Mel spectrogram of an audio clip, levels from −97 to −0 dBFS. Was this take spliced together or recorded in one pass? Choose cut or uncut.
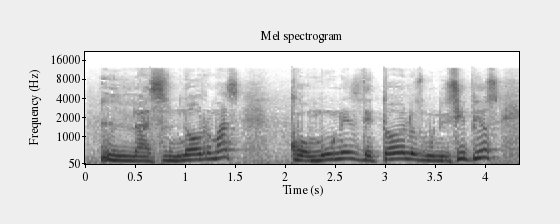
uncut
